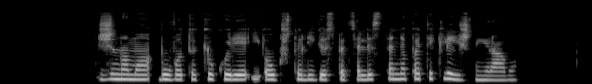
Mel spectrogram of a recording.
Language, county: Lithuanian, Vilnius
